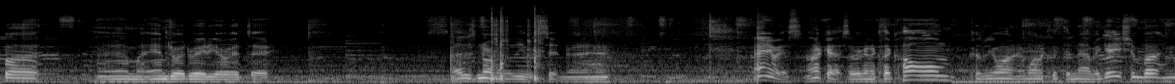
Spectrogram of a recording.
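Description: From 4.47 to 4.53 s, a short irregular burst of scratchy crackle marks loose connector crackle: a worn contact briefly making and breaking, chopping the signal.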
